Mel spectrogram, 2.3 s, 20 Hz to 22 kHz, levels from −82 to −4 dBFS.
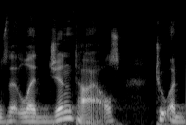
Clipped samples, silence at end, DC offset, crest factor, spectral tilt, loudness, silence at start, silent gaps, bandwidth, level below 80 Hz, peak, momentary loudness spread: under 0.1%; 0 s; under 0.1%; 18 dB; -6 dB/octave; -31 LUFS; 0 s; none; 14.5 kHz; -56 dBFS; -14 dBFS; 11 LU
